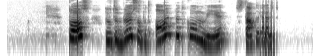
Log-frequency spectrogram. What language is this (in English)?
Western Frisian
